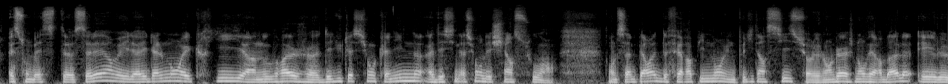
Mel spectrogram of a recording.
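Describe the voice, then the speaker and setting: A man's voice: mid-range voice, mellow. A man from France reviewing a dog training book in a casual, rambling way, full of fillers and self-corrections.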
